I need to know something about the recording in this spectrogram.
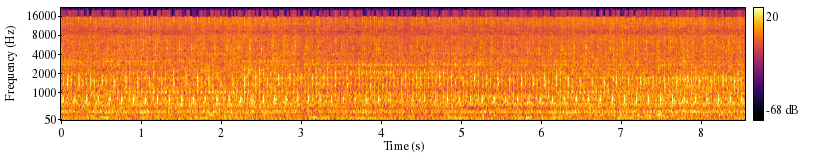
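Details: Seat Ibiza 1.2 TDI diesel idling with a sharp, uneven ticking chuff about three times a second; cylinder one losing compression past its injector seal, which shows a burnt section where gas escaped.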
